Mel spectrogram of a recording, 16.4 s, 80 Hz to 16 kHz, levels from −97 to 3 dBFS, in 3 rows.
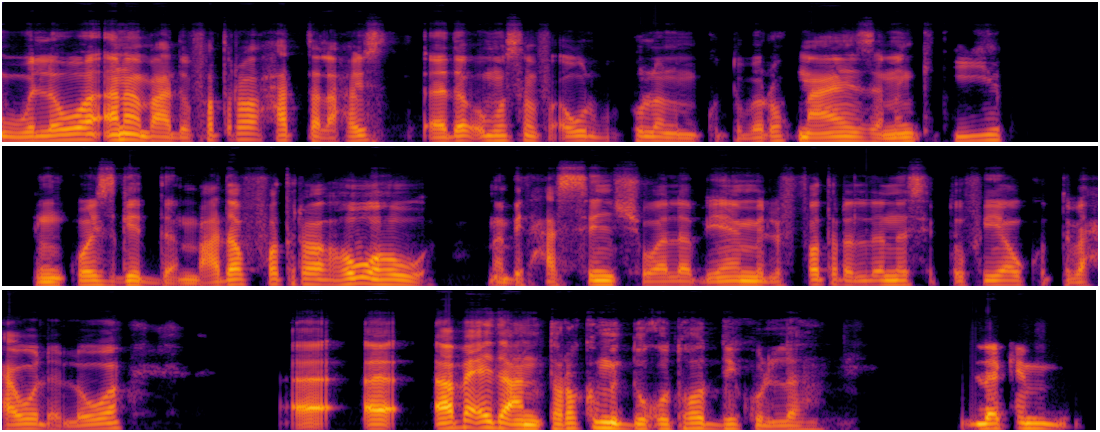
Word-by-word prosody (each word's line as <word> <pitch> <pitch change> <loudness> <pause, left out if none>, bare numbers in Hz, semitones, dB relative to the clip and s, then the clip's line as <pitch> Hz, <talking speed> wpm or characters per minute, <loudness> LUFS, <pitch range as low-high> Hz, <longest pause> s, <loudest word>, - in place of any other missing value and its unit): واللي 115 +3 -1
هو 150 +3 +4
أنا 150 +1 +5
بعد 110 -3 0
فترة 155 +9 -4
حتى 135 -2 -4
لاحظت 120 +2 -5 0.2
أداءه 125 +4 0
مثلًا 125 0 -3
في - - -17
أول 120 +1 -4
بطولة 105 +3 -7
لما 95 -3 -7
كنت - - -21
بارُوح 105 +6 -8
معاه 110 +3 +1
زمان 105 -1 -3
كتير، 125 +6 -8 0.6
كان 100 0 0
كويس 115 -1 -1
جدًا، 90 -7 -3
بعدها 130 +10 +2
بفترة 135 +1 -2
هو، 140 +5 +3
هو 125 -5 +1 0.3
ما - - -7
بيتحسّنش 115 -2 -2
ولا 105 +1 -3
بيعمل، 110 +1 -1
الفترة 115 +4 -5
اللي 115 +1 -6
أنا 115 0 0
سِبته 115 -2 -11
فيها، 115 +2 -4
وكنت 115 - -10
باحاول 110 +6 -1
اللي 100 - -9
هو 125 +5 0 0.9
آآ، 330 -1 +5 0.2
آآ 310 0 +7 0.2
أبعِد 145 +2 +8
عن 115 -2 +7
تراكم 135 +3 +4
الضغوطات 120 +1 +2
دي 120 +1 -3
كلّها. 100 -4 -7 0.7
لكن 125 0 +3
115 Hz, 170 wpm, -23 LUFS, 105-130 Hz, 0.9 s, أبعِد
